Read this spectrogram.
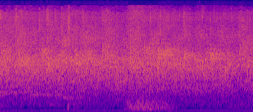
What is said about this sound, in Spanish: Dale un aplauso fuerte a ese Dios todopoderoso, por favor.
